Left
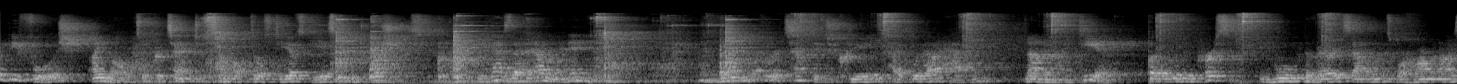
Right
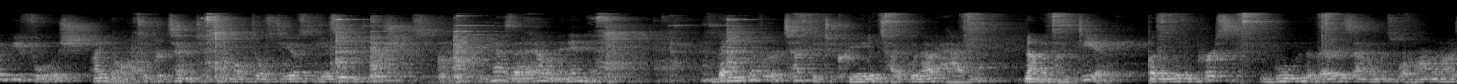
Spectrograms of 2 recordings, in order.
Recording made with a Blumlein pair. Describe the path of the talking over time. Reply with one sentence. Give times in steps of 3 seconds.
You can hear the talking on the left from 0 s, on the right from 6 s and on the left from 12 s.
